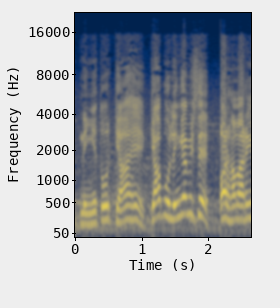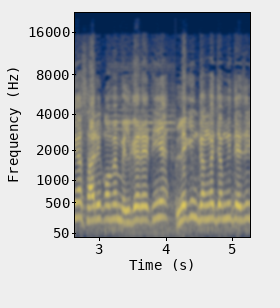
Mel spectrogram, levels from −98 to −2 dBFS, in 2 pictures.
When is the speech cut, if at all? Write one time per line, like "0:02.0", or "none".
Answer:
0:02.1
0:04.1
